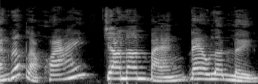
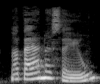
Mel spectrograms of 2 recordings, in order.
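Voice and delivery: plain reading voice

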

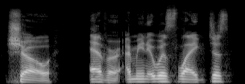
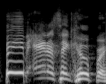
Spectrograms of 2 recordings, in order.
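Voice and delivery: high-pitched buzzer-happy contestant; imitated eager contestant; 12 semitones higher than usual. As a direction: mimic a contestant blurting after a high beep. Mimics drunk contestant buzzing in early.

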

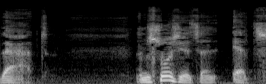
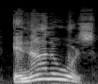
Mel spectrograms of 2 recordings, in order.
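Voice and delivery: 响亮提示短语; 11 semitones higher, 4 dB louder than usual. Shown as a demonstration. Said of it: "换言之".

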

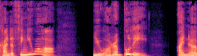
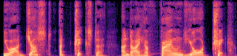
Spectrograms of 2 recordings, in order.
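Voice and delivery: raised pitch, firm accusation; mild shout; 7 semitones higher than usual. A narrator's reading. Geoffrey confronts the battered prince, mildly shouting. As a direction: call out the trickster, pitch lifted. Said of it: "he shouted".

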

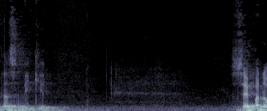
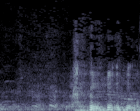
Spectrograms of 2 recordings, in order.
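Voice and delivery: short burst of real laughter; chuckling aside to the audience; laughing; 4 semitones higher than usual. Real, not acted. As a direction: laugh at your own joke. Laughs at own joke.

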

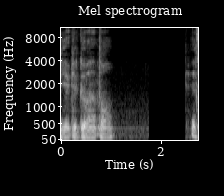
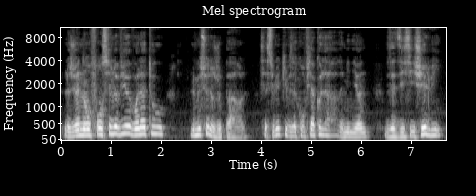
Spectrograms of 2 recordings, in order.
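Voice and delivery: high, loud, triumphant taunt; savage gloating; 7 semitones higher, 8 dB louder than usual. A narrator's reading. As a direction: reveal the trap with cruel relish. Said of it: "avec son rire de bête fauve". (triomphe cruel, voix haute et forte)

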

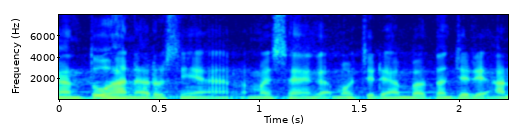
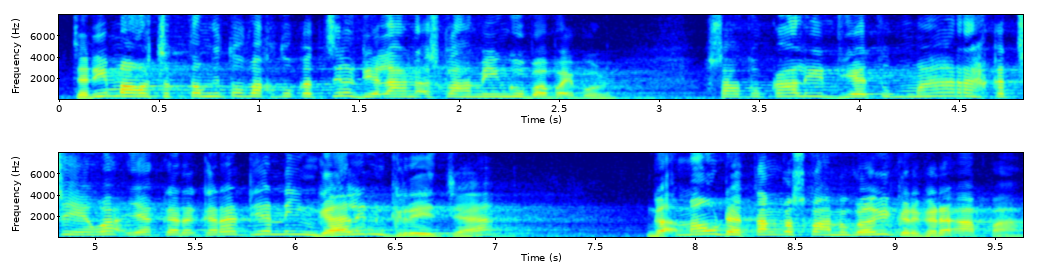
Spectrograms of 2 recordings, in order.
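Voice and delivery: high, loud preacher's telling; fired-up preaching; 11 semitones higher, 7 dB louder than usual. Acted. Preacher booming the story to the church. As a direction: preach it out big to the congregation.

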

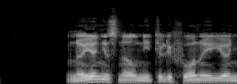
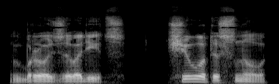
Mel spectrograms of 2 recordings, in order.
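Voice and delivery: ordinary delivery

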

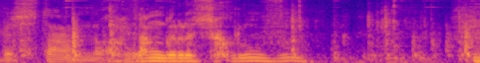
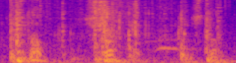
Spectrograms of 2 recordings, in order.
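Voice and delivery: whispered stop, stop, stop; urgent whisper; slower than usual. Acted. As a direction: hiss it under your breath. Digging at night, stopping partner.

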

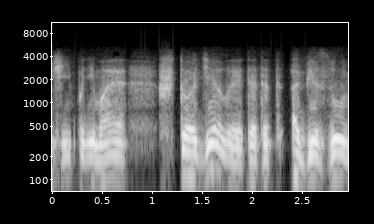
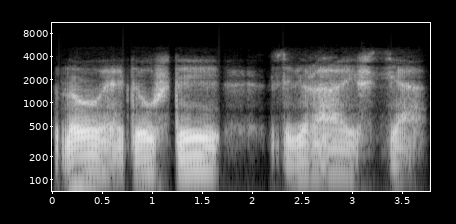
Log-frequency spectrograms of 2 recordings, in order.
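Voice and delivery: put-on a lower, slower old snake scolding; lower, slow boa voice; 7 semitones lower, 3 dB quieter, slower than usual. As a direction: drag it out low like a boa. Desert boa scolds the rabbit.

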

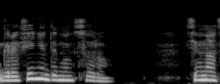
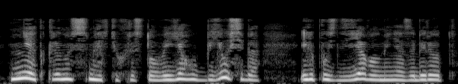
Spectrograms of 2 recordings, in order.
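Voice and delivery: desperate exclamation; 3 semitones higher, 6 dB louder than usual. A narrator's reading. Young man swears to Henri he will kill himself, exclaiming. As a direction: cry it out forcefully, then ease slightly. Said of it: "воскликнул молодой человек".

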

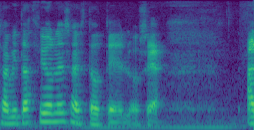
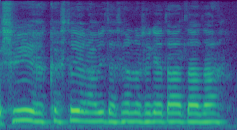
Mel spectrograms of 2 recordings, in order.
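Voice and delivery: imitating a guest; 6 semitones higher than usual. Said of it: "Pero dice".

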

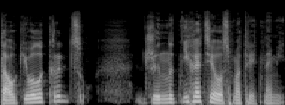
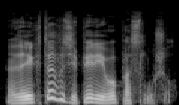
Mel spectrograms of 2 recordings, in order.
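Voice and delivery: ordinary delivery

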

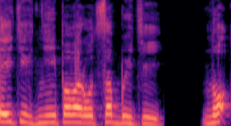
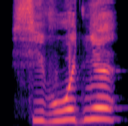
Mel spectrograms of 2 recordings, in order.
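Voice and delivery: slow, high, soft astonished question; 6 semitones higher, 8 dB quieter, slower than usual. A narrator's reading. Alla hearing the expertise is today, astonished. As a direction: stretch it out in hushed amazement. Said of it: "изумилась Алла".

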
